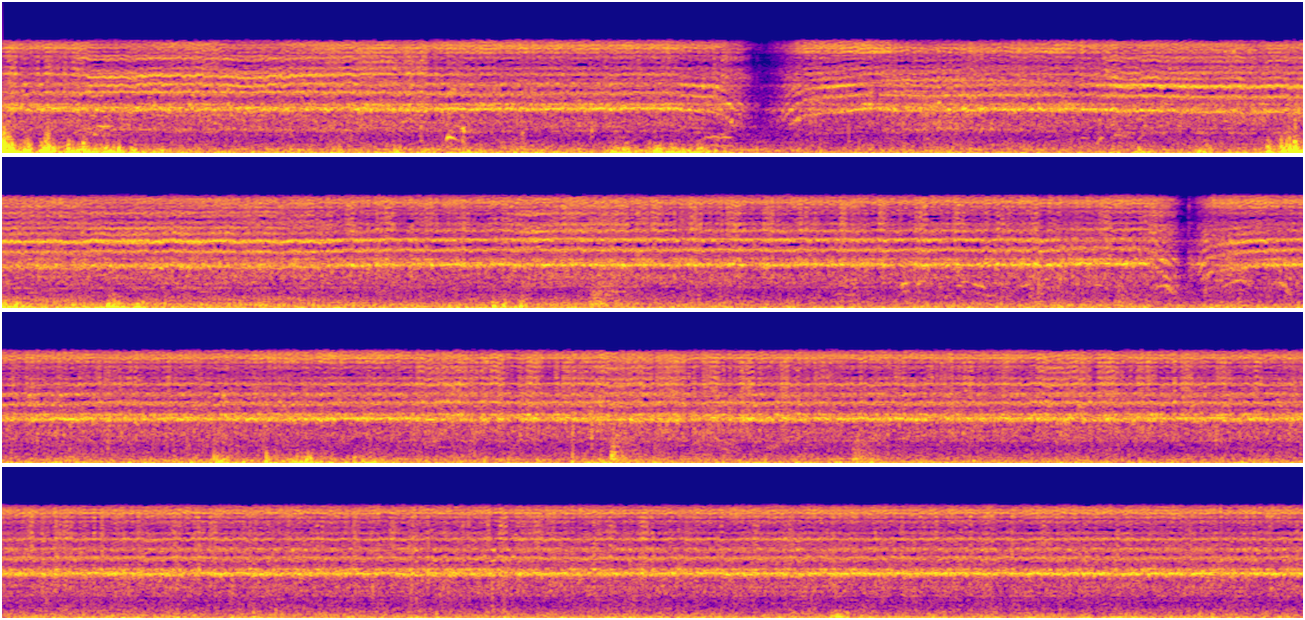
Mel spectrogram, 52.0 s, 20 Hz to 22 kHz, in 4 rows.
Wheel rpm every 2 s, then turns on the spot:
160, 160, 160, 120, 150, 150, 140, 140, 150, 160, 160, 160, 120, 160, 160, 160, 160, 160, 160, 160, 160, 160, 160, 160, 160, 160.
none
